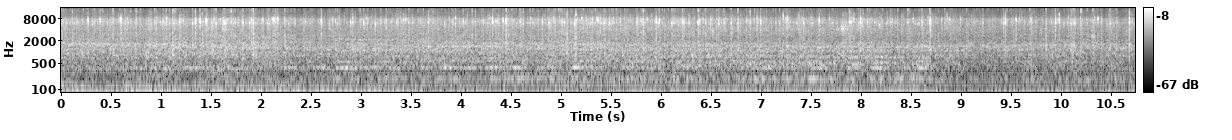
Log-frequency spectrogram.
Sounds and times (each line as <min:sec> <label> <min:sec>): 0:00.0 rain on bus stop roof 0:10.7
